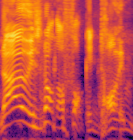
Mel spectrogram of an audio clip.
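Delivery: put-on Scottish accent, very high-pitched. Trying out accents on the same line, speaker uses a scottish accent. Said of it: "That's Scottish".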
